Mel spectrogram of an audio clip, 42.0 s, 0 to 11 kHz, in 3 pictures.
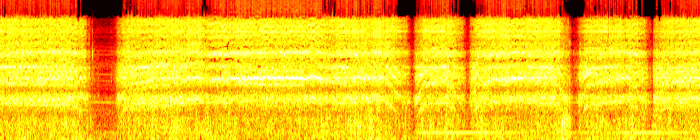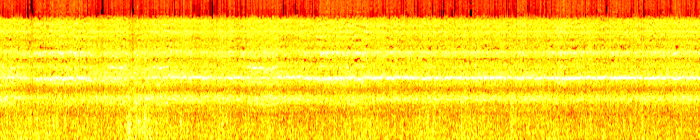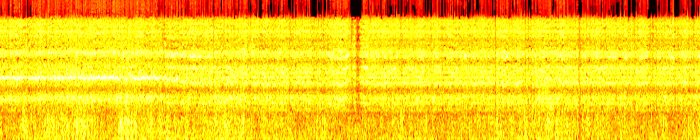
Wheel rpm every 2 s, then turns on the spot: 160, 160, 210, 190, 120, 170, 150, 210, 220, 220, 220, 230, 230, 230, 230, 220, 200, 200, 200, 200, 200.
none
